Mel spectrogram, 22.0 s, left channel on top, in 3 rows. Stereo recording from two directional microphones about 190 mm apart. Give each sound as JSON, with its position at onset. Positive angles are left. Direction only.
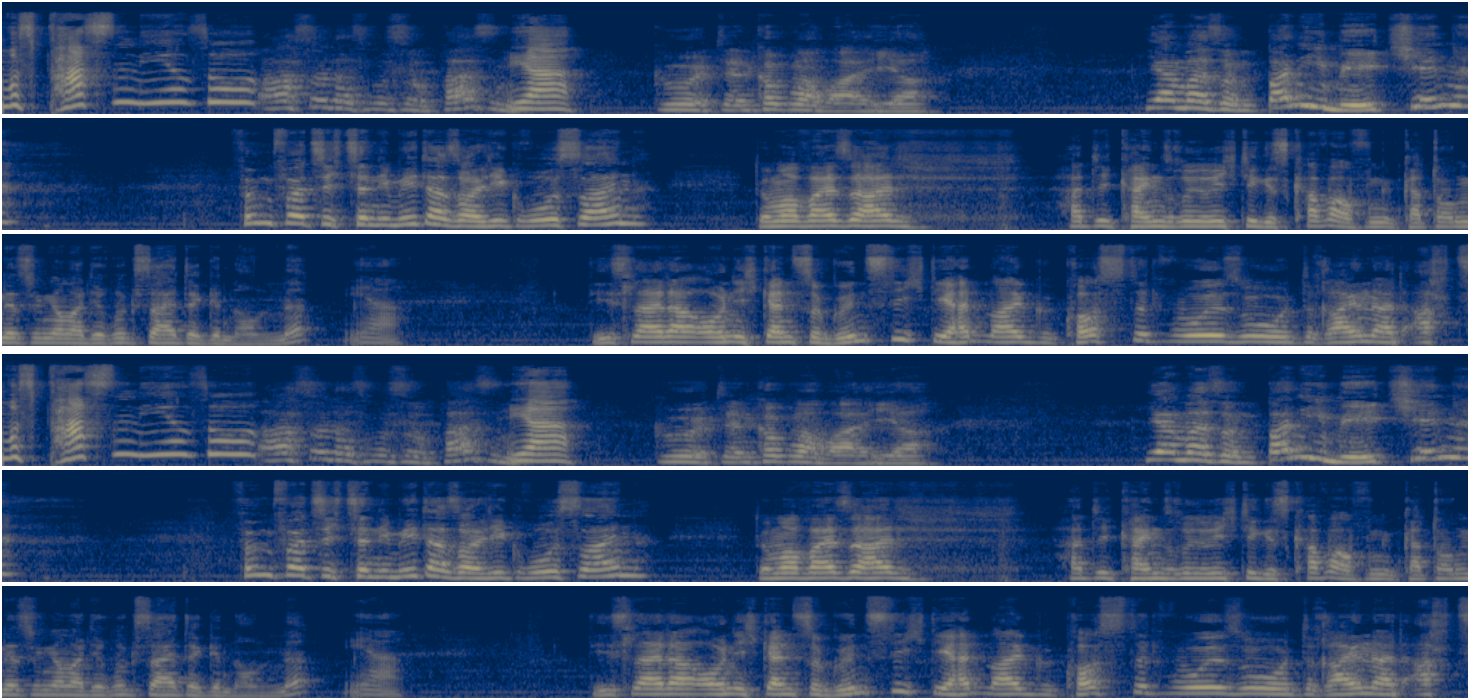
{"t": 0.0, "sound": "speech", "side_deg": 0}
{"t": 2.5, "sound": "speech", "side_deg": -10}
{"t": 3.3, "sound": "speech", "side_deg": 15}
{"t": 5.7, "sound": "speech", "side_deg": 25}
{"t": 8.5, "sound": "a man's voice", "side_deg": 45}
{"t": 16.3, "sound": "speech", "side_deg": -10}
{"t": 17.6, "sound": "speech", "side_deg": 65}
